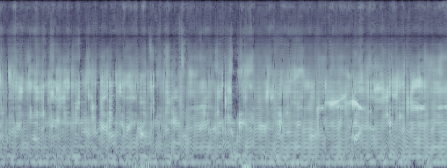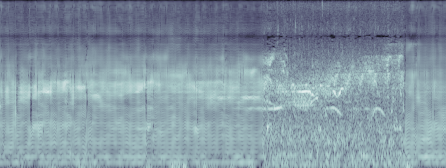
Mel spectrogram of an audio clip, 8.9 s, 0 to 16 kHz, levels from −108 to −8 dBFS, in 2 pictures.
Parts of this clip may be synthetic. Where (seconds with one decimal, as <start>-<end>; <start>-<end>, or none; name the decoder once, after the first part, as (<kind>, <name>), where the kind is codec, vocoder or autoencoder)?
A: 0.0-7.1 (vocoder, BigVGAN v2); 8.5-8.9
